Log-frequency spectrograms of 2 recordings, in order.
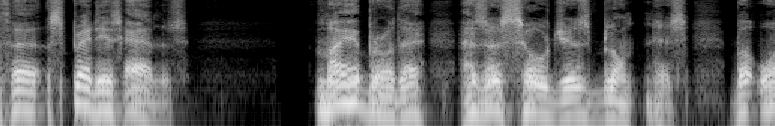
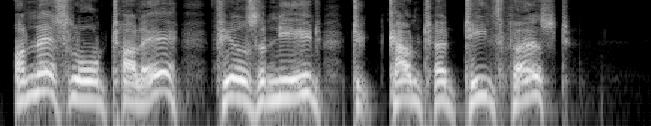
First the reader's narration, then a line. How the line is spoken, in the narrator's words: said Walder Rivers curtly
